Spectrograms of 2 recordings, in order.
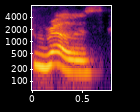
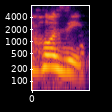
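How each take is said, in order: First: It starts with a round R and ends without a vowel. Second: It starts with an H-like sound and ends in a vowel. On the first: "in English, rose" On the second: "if you say in Portuguese, we would say Rosie"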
